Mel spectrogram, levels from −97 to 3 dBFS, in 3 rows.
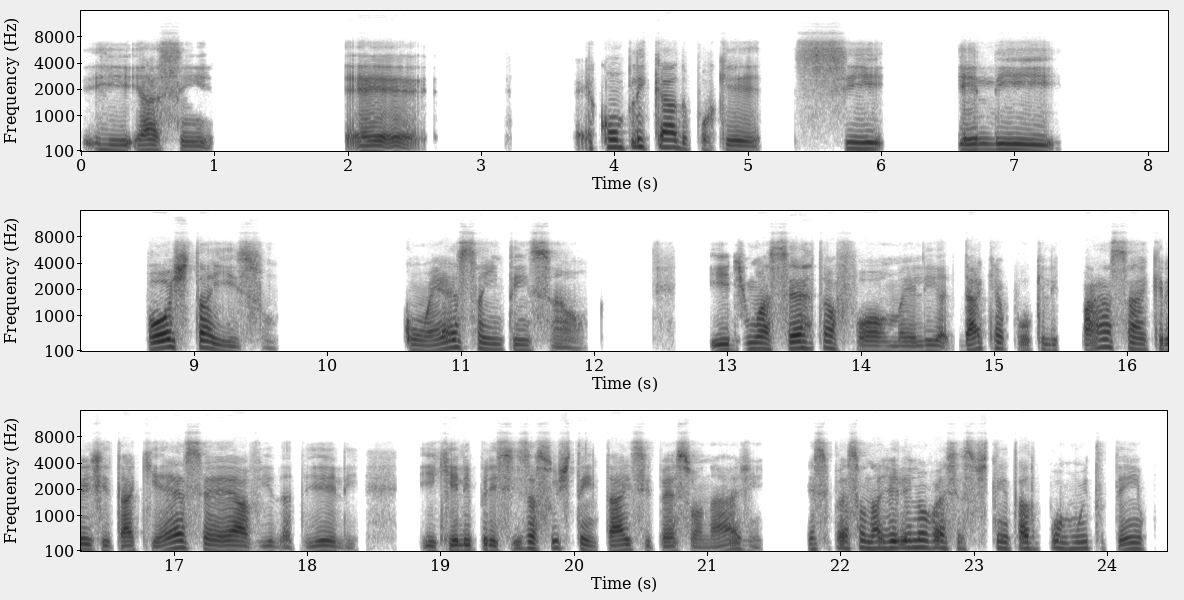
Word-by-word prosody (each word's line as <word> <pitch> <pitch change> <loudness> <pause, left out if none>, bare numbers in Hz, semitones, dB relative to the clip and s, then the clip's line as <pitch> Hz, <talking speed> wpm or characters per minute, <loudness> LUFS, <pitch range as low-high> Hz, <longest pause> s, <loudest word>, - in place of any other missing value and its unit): E 125 -3 -6
e - - -2
assim, 115 -4 -2 1.0
eh 115 +1 +1 1.2
É 475 - -8
complicado, 190 -3 +2
porque 120 -3 -3 0.2
se 155 -1 -2 0.5
ele 135 -1 +1 1.3
posta 180 +2 +8
isso, 110 -8 -5 1.0
com 120 -2 -1
essa 160 +5 +1
intenção 130 -3 -4 0.9
e, 135 - +1
de 125 - -6
uma 150 -1 +4
certa 160 +2 +3
forma, 110 -4 -2
ele 115 +2 -3
daqui - - +2
a - - -1
pouco, 65 - -9
ele 130 -1 -8 0.2
passa 185 -5 +2
a 140 - +4
acreditar 120 -4 0
que 105 - -7
essa 165 +1 +3
é 120 -1 +3
a 115 - +8
vida 105 -2 -9
dele 105 -3 -4 0.4
e 110 -1 -5
que - - -3
ele 125 0 +3
precisa 135 +6 -1
sustentar 120 - +1
esse 125 -3 -5
personagem. 100 -3 -3 0.3
Esse 140 0 -6
personagem 170 -1 +1
ele 180 +1 +4
não 185 0 +4
vai 170 - +2
ser - - -9
sustentado 155 -2 -2
por 170 - -1
muito 155 +1 -6
tempo. 150 0 -2
130 Hz, 125 wpm, -23 LUFS, 115-155 Hz, 1.3 s, posta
